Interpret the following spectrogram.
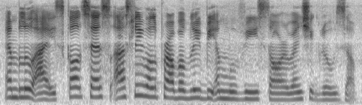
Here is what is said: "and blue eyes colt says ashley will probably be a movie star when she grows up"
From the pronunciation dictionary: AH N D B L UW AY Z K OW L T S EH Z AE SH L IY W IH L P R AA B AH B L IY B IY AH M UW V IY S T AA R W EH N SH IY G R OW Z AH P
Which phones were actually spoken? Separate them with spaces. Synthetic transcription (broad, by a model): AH N B L UW AY S K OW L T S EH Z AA S L IY W IH L P R AA B AH B L IY B IY AH M UW V IY S T AA R W EH N SH IY G R OW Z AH P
